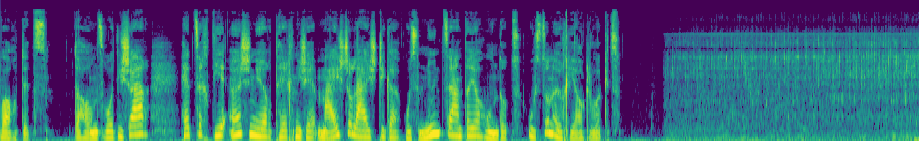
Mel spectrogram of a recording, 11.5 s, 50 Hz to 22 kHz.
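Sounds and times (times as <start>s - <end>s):
speech: 0.0s - 8.4s
water running from a fountain in front of Schloss Angenstein: 8.3s - 11.4s.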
